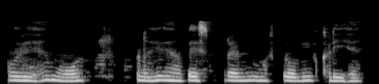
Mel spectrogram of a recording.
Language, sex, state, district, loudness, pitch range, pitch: Hindi, male, Uttar Pradesh, Budaun, -18 LUFS, 170-190 Hz, 180 Hz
